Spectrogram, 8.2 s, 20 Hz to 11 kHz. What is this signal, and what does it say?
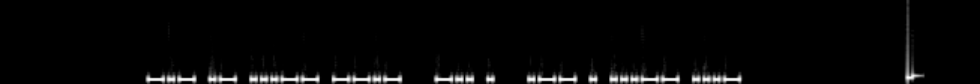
Morse code, heard as a keyed tone, about 28 wpm, 700 Hz. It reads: KA3Q DE WE3V
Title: USA Callsign DE Callsign - 4 Characters - 28wpm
